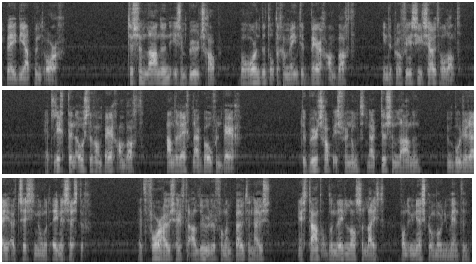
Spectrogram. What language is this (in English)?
Dutch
